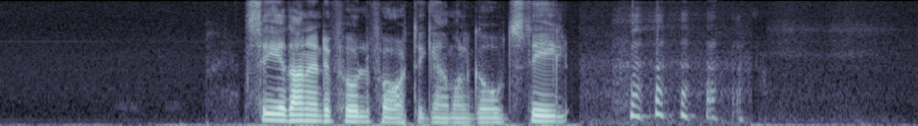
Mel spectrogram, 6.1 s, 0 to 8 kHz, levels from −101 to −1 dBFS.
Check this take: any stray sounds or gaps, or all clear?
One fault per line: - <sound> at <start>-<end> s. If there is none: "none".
- laugh at 4.1-5.0 s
